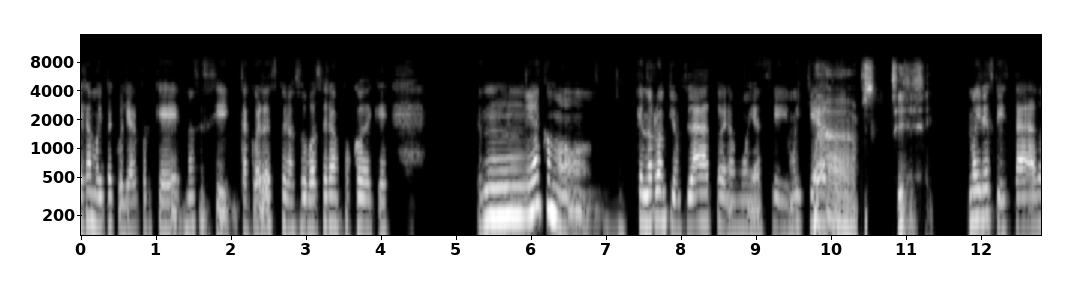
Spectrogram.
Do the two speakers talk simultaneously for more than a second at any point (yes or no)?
no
